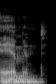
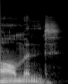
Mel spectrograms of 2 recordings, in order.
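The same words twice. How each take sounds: First: The L sound is silent in the word. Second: The L sound is pronounced in the word. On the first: The speaker calls it wrong. "not almond" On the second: The speaker calls it right. "I don't like silent letters"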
